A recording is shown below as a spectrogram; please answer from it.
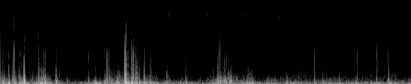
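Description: A handful of small, solid, warm-toned wooden cubes rests in an open palm and is stirred and clacked together by the fingertips. Dull, low knocks and soft clattering come in quick irregular bursts, with brief bright ticks over a muffled, rumbling body. Each knock dies away almost at once.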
